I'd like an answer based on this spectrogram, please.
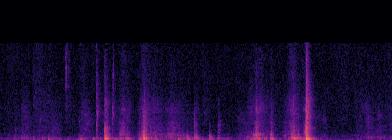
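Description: A few separate knocks and thumps from someone moving about the room, the loudest near the end, over quiet room tone.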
